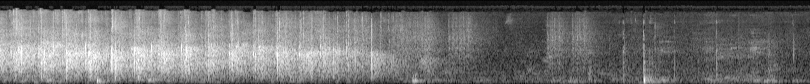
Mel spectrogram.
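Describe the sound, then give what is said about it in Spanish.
Applause from an assembled church audience welcoming the Pope. The clapping is soft but dense for about five seconds, then thins out and fades, and a single sharp thump comes near the end. “Santo Padre, gracias por su presencia, con cariño lo recibimos. Aplausos.”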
